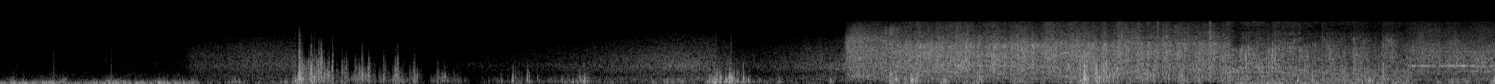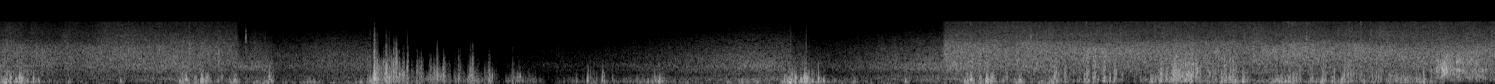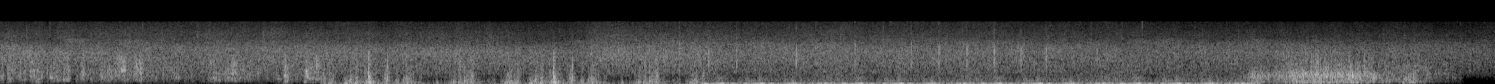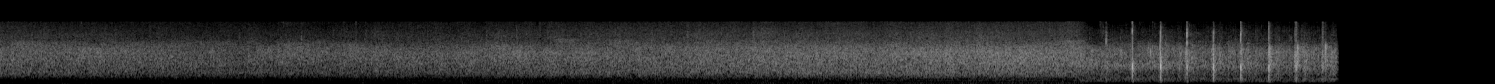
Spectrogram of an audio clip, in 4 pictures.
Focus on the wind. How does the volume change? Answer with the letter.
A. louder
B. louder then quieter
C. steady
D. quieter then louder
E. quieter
A.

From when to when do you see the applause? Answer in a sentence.
You can hear the applause from 8.4 to 17.4 s and from 24.4 to 58.2 s.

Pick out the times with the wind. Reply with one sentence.
The wind can be heard from 0.0 to 44.5 s.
